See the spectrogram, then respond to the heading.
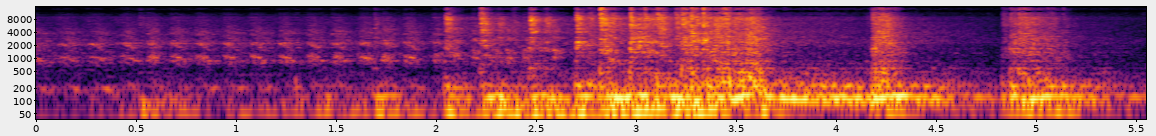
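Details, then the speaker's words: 1963 Dodge 330 with factory 426 Max Wedge V8, fired up after new battery install, timing set to about 20° base (factory distributor and curve): starter whirr, catches at once, deep even burble with two clean throttle blips; normal start and rev. "that's what it's supposed to [Music] do all right then it definitely started better with like 20° I could just kind of tell that's what this thing wants base"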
